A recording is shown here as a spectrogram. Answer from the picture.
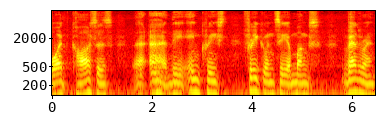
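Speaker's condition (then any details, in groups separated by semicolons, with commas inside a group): ALS; onset left hand weakness, then right hand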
